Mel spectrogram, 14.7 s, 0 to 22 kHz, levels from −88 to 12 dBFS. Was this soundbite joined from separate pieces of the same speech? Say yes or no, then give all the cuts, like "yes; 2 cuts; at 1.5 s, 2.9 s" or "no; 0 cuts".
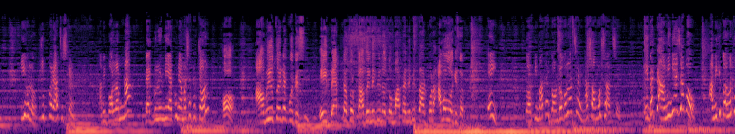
yes; 1 cut; at 4.3 s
